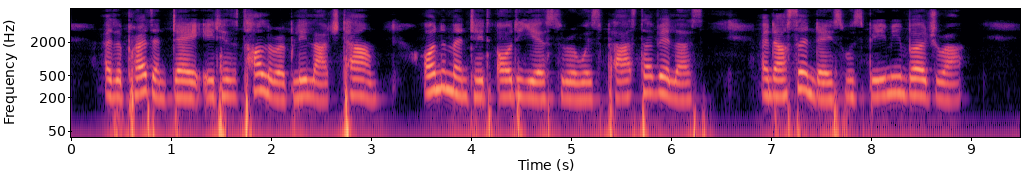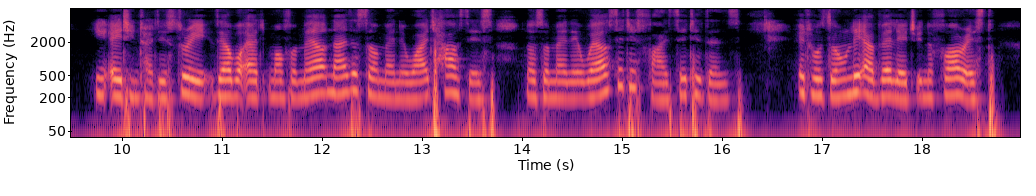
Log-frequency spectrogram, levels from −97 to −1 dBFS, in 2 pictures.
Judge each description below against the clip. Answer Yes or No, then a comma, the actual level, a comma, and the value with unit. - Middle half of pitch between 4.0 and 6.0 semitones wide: No, narrow, 2.4 semitones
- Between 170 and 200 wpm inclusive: No, average, 155 wpm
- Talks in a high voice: Yes, high, 205 Hz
